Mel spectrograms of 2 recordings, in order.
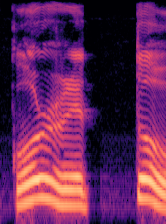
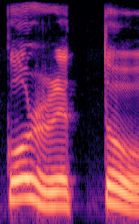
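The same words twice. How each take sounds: First: Corretto drawn out, "cor-ret... to"; slow corretto with a gap before the last syllable. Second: Said in the usual way. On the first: Shown as a demonstration. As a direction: separate the final "to" of corretto. Teacher repeats word split for learners.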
